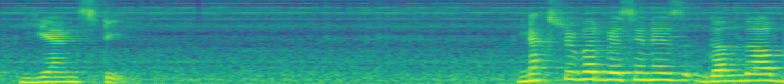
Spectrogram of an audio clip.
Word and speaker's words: Yangtze: It's called Yangtze. Pronounce it like Yangtze.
